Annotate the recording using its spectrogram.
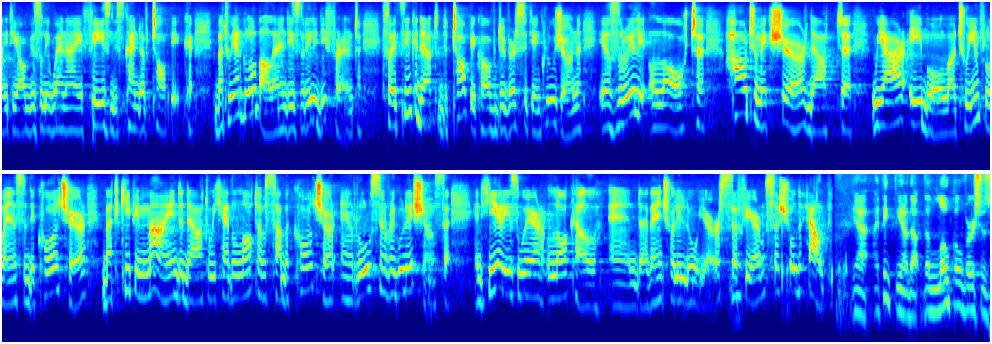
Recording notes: Hear from some of our speakers at the 2019 ELA Global Membership Conference.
